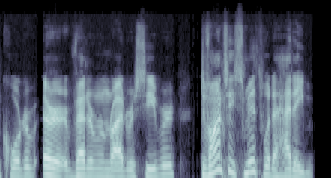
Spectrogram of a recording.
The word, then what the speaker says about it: DeVonta: or veteran ride receiver devonta smith would have had a one of the most like that would have been a career season for for devante smith his name is devonta devonta i say devante i'm not sure i'm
